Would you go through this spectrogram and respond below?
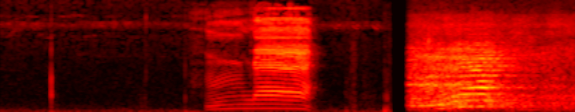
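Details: Cow gives one steady, low, tonal moo of about a second after a quiet start, followed by a sudden loud, rough, breathy blast that fills the last two seconds.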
